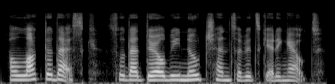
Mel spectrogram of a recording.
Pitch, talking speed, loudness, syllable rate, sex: 200 Hz, 250 wpm, -18 LUFS, 5.6 syllables/s, female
